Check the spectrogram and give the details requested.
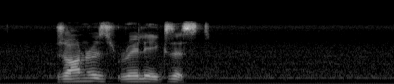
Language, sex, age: English, male, 19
